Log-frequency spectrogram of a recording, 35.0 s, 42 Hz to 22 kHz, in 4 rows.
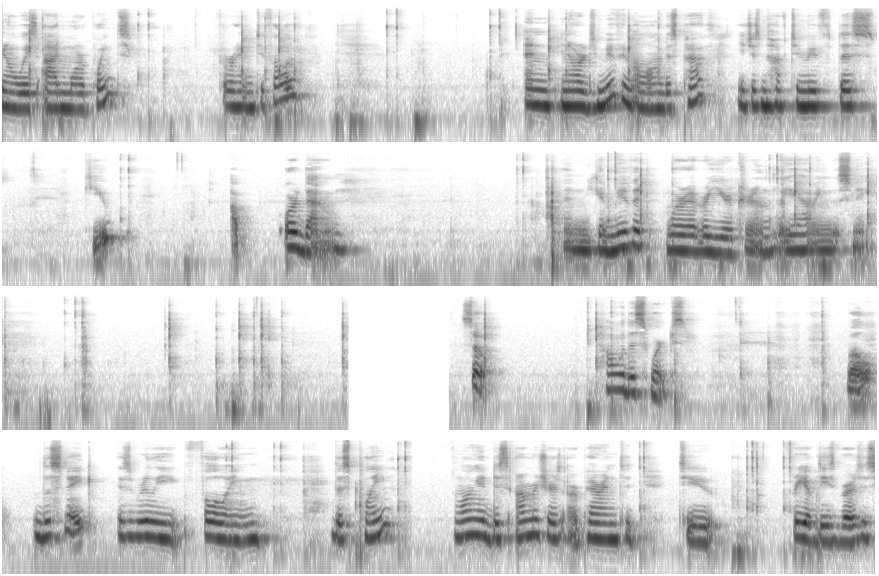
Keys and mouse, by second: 0.2 click, 0.5 e, 1.3 click, 2.4 click, 2.8 click, 3.4 ctrl+Tab, 4.1 Tab, 4.8 click, 5.4 click, 6.2 click, 8.6 n, 10.5 g, 13.8 drag, 14.7 click, 15.0-15.4 shift+drag, 15.8 g, 16.4 drag, 16.7 click, 17.1 shift+middle drag, 17.3 click, 17.6 g, 18.1 click, 19.1-19.6 drag, 19.8 shift+middle drag, 20.1 click, 20.9 click, 22.2-23.2 drag, 23.4 shift+drag, 28.4 click, 28.9 click, 30.3 g, 32.5 click, 33.6 shift+click, 34.0 shift+click, 34.2 g.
